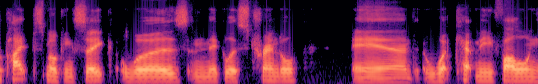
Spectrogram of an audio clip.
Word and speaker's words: Trandahl: Now, am I pronouncing Trandahl right? I meant to ask you that beforehand. Rhymes with candle. Candle Trandahl.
